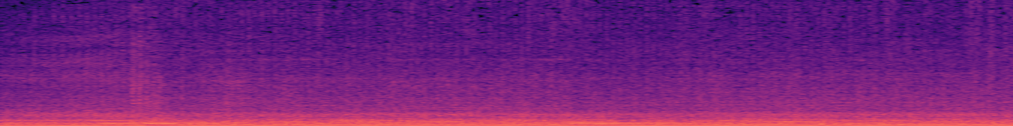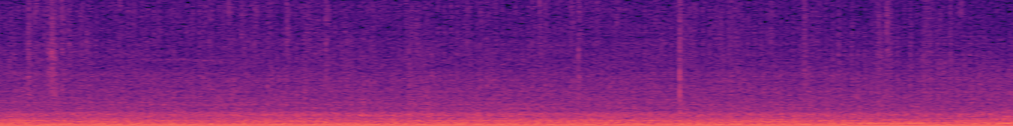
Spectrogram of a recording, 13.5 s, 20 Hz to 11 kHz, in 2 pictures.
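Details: Power Trac 1850 diesel tractor after fluid change, mower engaged: steady even diesel drone with constant low hum, no knocks or misses; normal running under load.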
